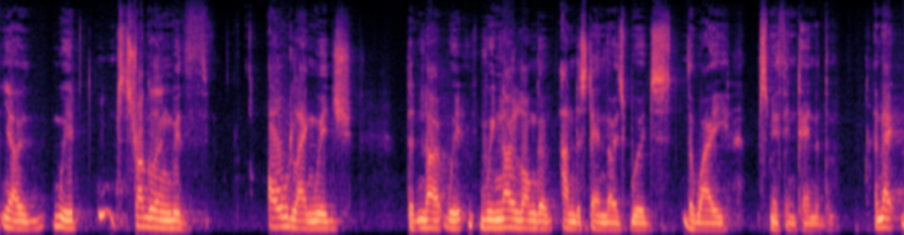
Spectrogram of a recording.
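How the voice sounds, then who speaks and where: A man in the audience at a panel discussion, making a long comment in a measured, searching way. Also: mid-range voice, rough recording. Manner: measured, searching, slows down to make a point. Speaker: audience member.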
